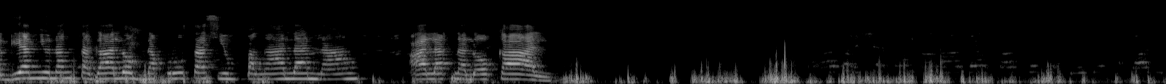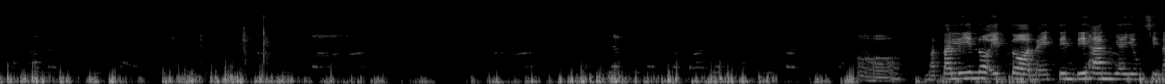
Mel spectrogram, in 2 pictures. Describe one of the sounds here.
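A young woman sings loudly through a microphone.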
